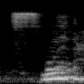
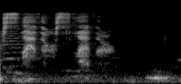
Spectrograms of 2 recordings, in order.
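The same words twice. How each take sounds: First: Said in the usual way. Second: Whispered "slither, slither" fading out; silent slither. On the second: Shown as a demonstration. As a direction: hiss it like a sneaking snake. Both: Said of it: "slithering silently".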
